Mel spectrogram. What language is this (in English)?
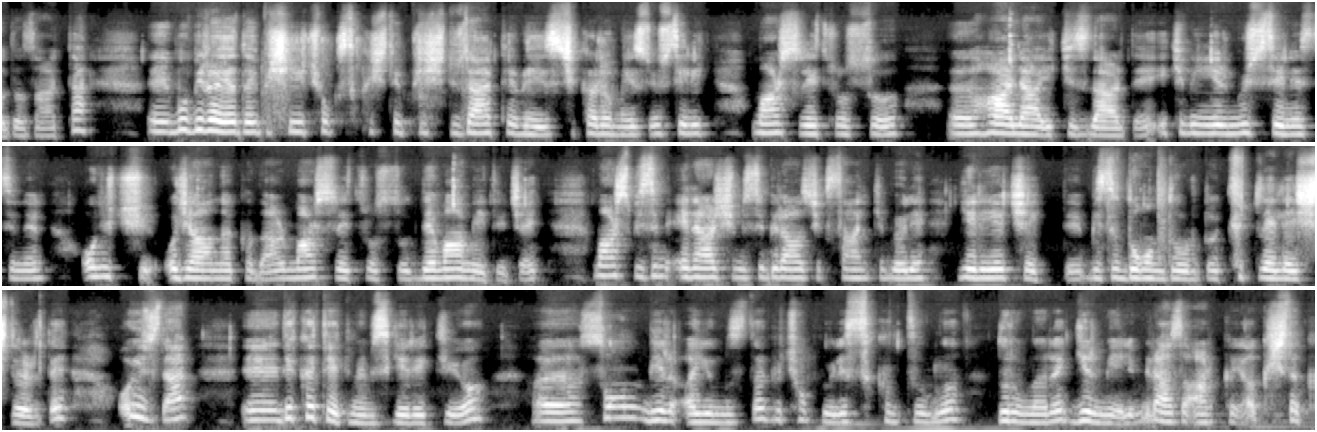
Turkish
